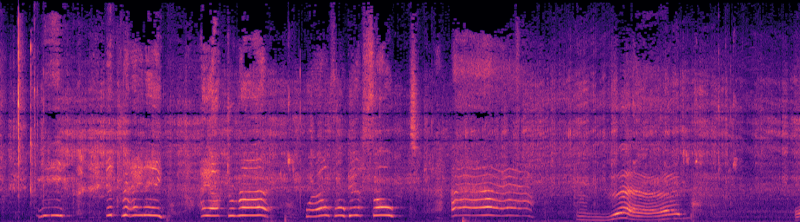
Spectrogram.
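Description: A young child's voice making wordless sing-song vocal sounds: a run of short held notes at one high pitch, then a longer note, then a swooping, wavering call that dips and rises before it stops.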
